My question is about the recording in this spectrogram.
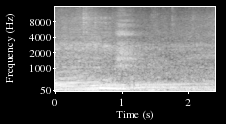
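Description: A motor vehicle engine running in passing traffic, with its low hum shifting slightly in pitch and easing off after about a second.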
